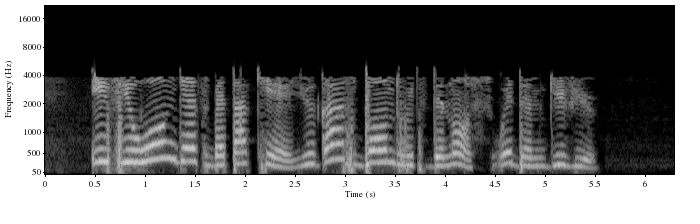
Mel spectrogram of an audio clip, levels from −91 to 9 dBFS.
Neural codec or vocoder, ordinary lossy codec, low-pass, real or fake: codec, 16 kHz, 6 kbps, DAC; AAC, 16 kbps; 7.2 kHz; fake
